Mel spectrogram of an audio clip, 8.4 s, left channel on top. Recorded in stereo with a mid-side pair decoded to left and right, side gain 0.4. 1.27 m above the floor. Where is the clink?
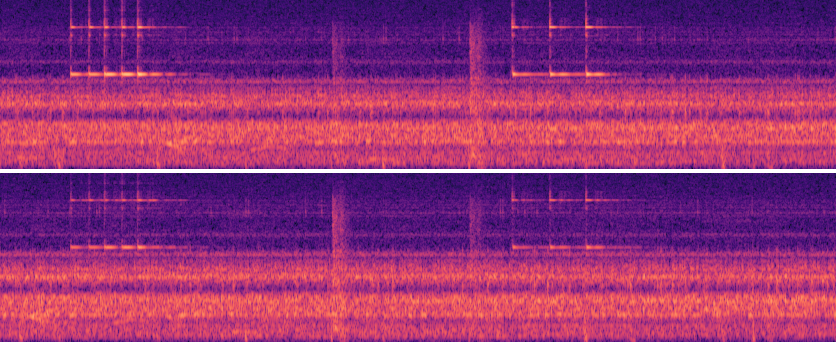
65° left, 1.5 m.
